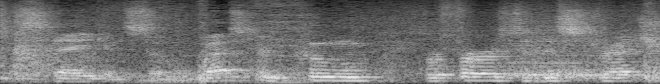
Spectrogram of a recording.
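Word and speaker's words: cwm: So coom is it's a weird word. It's spelled C-W-M. How do you get coom out of that? But it's Welsh. It's a Welsh word, and it actually means,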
